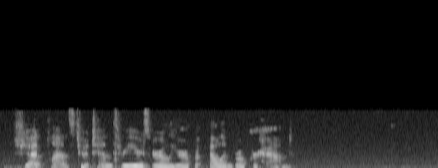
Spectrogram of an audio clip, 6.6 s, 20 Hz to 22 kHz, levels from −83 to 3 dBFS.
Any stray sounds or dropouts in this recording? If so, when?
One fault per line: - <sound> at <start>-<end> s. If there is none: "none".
none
